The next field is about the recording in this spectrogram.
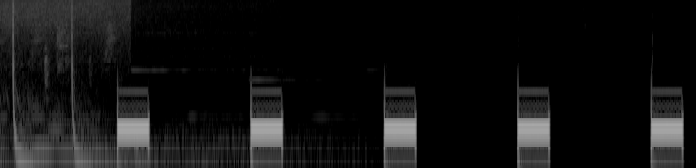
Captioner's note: electronic beeping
